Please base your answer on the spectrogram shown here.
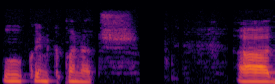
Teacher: the suffix punach is a lengthening suffix. It lengthens the first vowel of its stem. So whereas ukwink has two short vowels, ukwinkpanach starts with its first vowel is long, and that's the effect of the suffix.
